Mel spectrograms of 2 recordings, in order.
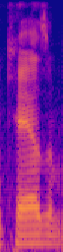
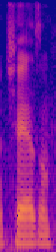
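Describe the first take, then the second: First: Chasm said with a hard K, "KAZ-um"; hard K pronunciation. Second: Chasm said with a soft CH, "CHAZ-um"; soft CH mispronunciation. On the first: Gamer trying out the map name, Chasm with a hard K. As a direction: start Chasm with a K sound. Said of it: "I think it's Chasm is how you pronounce it". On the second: Gamer offering his old mistaken version, Chasm with a soft CH. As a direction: start Chasm with CH as in chat. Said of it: "when I was calling it Chasm". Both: Shown as a demonstration.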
